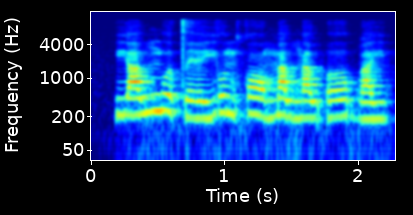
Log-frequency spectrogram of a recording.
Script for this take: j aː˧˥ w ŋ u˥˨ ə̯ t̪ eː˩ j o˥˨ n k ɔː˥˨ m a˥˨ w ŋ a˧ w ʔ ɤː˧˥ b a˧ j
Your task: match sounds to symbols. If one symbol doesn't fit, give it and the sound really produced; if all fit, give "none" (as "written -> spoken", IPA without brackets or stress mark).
aː˧˥ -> a˧˥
